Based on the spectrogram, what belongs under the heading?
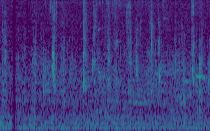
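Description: A person chewing a bite of food: faint, scattered small mouth clicks over a steady low hum.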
